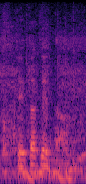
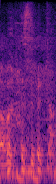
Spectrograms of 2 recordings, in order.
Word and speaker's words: ZZ: アボロスゼータゼータ。ゼータゼータダブルゼータゼータゼータって読むそれ。、は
